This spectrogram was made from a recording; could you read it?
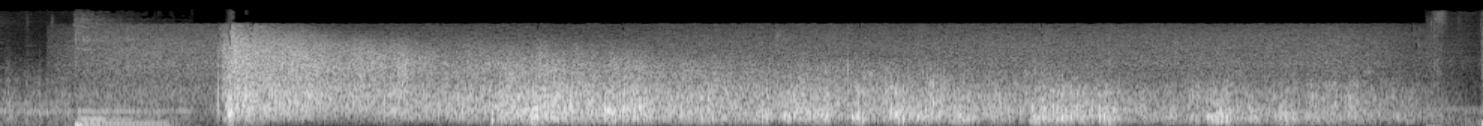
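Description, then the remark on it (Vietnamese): A loud crack of thunder bursts in, then rumbles on beneath a steady, heavy downpour of rain from a large storm over a tent campsite in Oregon, filling the rest of the scene; no one speaks. “vì trận bão quá lớn nên hôm nay chúng tôi tạm nghỉ.”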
